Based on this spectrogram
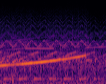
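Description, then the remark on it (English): A loud electronic proximity alarm set up in a phone app blares on its own, a warbling siren-like tone over a steady train of rapid low pulses, with a thin whistle slowly rising in pitch underneath. “Well, those are the proximity alarms I set up in my app.”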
